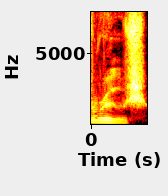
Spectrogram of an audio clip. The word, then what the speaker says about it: Rouge: It's pronounced Rouge. Oh, Rouge.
